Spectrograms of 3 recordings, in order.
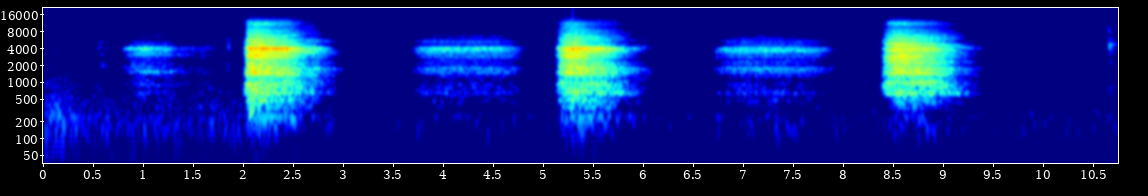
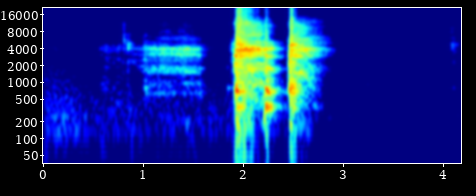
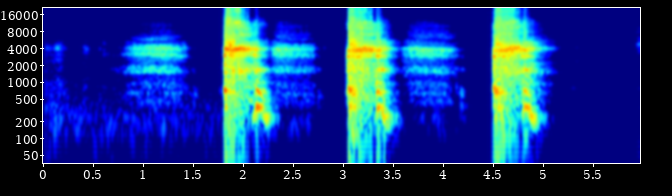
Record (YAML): exhalation_length: 10.8 s
exhalation_amplitude: 32768
exhalation_signal_mean_std_ratio: 0.34
cough_length: 4.2 s
cough_amplitude: 32768
cough_signal_mean_std_ratio: 0.34
three_cough_length: 6.0 s
three_cough_amplitude: 32768
three_cough_signal_mean_std_ratio: 0.45
survey_phase: beta (2021-08-13 to 2022-03-07)
age: 45-64
gender: Female
wearing_mask: 'No'
symptom_none: true
smoker_status: Ex-smoker
respiratory_condition_asthma: false
respiratory_condition_other: false
recruitment_source: REACT
submission_delay: 16 days
covid_test_result: Negative
covid_test_method: RT-qPCR
influenza_a_test_result: Negative
influenza_b_test_result: Negative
